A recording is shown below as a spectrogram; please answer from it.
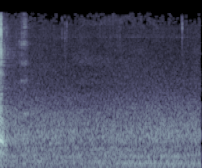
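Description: Steady low background hiss and hum with no distinct event.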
